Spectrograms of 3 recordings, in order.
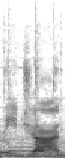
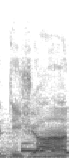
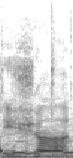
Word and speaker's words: Dijon: It's like mustard. Say it. It's like not Dijon like that. You say Dijon. It flows. Dijon like mustard. It flows. Perfect.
